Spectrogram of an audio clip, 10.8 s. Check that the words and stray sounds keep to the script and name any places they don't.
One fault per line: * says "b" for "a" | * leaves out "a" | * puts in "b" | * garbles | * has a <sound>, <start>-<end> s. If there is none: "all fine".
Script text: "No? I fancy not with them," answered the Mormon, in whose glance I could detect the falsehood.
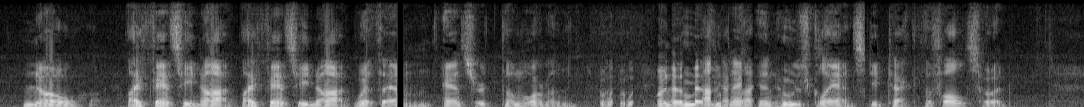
* puts in "I fancy not"
* has a dropout, 4.0-4.0 s
* has a laugh, 6.0-6.3 s
* garbles
* leaves out "I could"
